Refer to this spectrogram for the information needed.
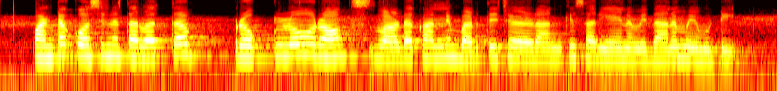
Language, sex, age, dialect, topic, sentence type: Telugu, male, 36-40, Telangana, agriculture, question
